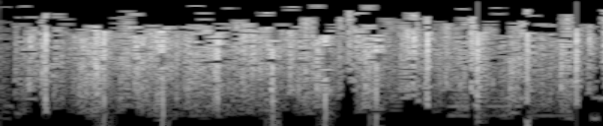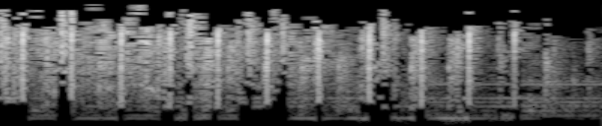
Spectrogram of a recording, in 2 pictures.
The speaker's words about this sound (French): Applaudissons très fort.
